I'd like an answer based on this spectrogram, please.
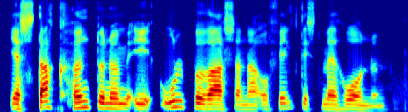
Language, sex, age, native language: Icelandic, male, 30-39, Italian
